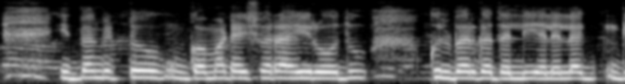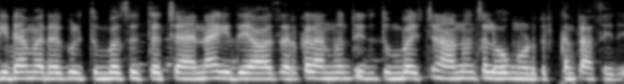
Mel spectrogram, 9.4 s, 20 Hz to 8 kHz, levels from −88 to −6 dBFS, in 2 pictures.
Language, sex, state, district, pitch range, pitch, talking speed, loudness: Kannada, female, Karnataka, Dakshina Kannada, 215-230 Hz, 220 Hz, 145 wpm, -16 LUFS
